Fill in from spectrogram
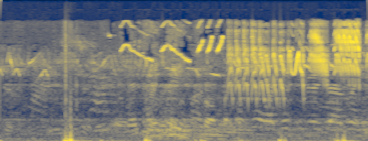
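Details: At a Berbice bird ground in New Amsterdam, Guyana, a twa-twa in a singing race gives a few thin downslurred whistles, then a rapid burst of harsh, buzzy, stuttering notes. Bumps and talk sound underneath.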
